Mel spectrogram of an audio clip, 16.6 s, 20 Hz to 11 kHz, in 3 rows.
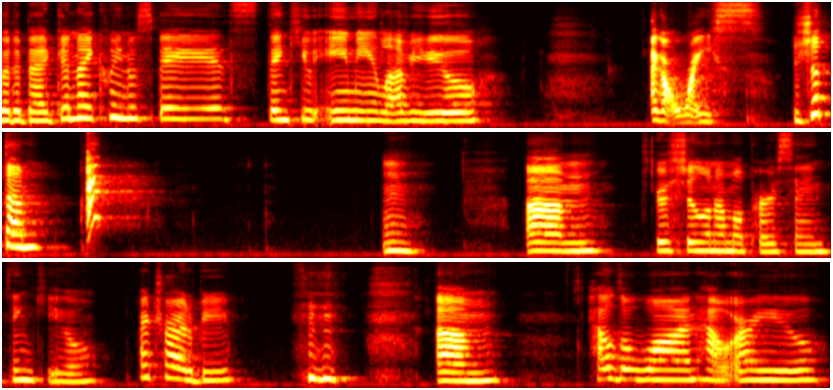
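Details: Woman, 26, with Tourette syndrome diagnosed at 12, tics since about age 3 or 4, producing her frequent phrase tic "I got rice", present about six years; tics increase when discussing Tourette's; vocal tic (Tourette syndrome).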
